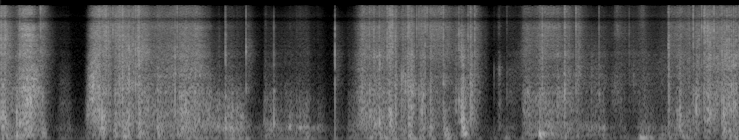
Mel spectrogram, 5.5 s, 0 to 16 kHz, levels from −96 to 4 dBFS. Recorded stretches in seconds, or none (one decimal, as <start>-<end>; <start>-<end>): none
